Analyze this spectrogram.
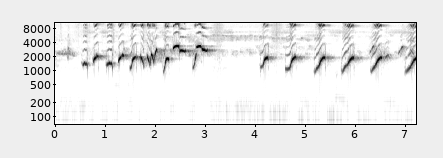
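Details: Loud 'ngeplong' song of a white-rumped shama (murai batu): quick looping whistles, then after a pause a series of rising whistled notes repeated about every half second.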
